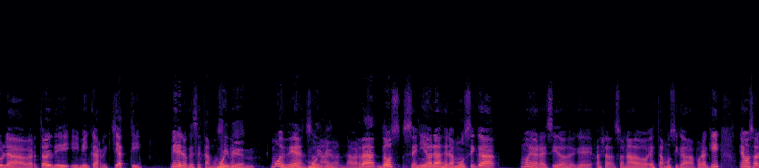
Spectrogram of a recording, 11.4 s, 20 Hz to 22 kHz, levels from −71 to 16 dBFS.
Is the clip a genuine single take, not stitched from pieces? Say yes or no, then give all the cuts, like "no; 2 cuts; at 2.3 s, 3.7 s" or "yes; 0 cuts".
yes; 0 cuts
